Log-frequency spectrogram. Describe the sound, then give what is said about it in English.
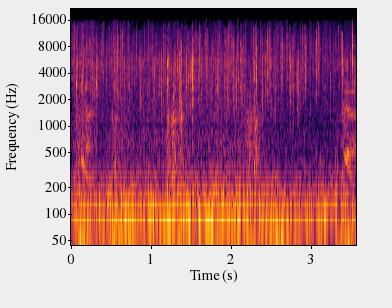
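A fire burns with a loud, steady, low roar that fills the whole clip, while voices are briefly heard over it. “Help me grab these blankets. We've got to put out the fire.”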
